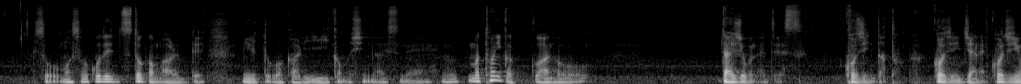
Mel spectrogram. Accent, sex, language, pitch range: native, male, Japanese, 95-120 Hz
